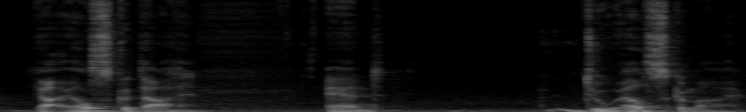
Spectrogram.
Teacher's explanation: note that the second syllable in the word elsker love has become a schwa, or the vowel has become schwa rather than a.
